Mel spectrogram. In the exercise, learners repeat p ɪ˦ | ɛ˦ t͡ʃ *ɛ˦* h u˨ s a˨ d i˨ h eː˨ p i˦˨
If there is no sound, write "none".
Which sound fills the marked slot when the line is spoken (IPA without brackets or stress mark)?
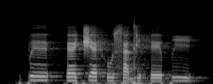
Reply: ɛ˦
